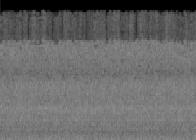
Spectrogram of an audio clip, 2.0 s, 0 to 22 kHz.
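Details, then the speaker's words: 2013 Toyota Tacoma after blower motor replacement, AC not blowing before; engine running, fan switched from low to high, cold air coming out; steady even rush of air with no whine, rattle or ticking, normal blower operation. "it's definitely making a fan noise oh my gosh cold ac"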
